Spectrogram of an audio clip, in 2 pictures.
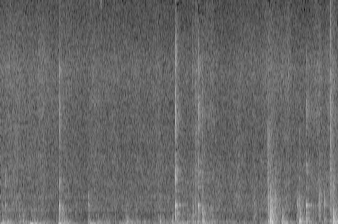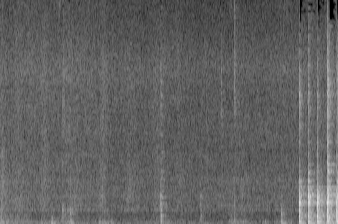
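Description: Wooden spoon stirring chicken gizzards, onion and tomato frying in a pan, over a steady sizzle with scattered scrapes of the spoon against the pan. Near the end, a quick run of loud knocks.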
